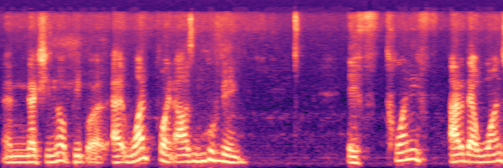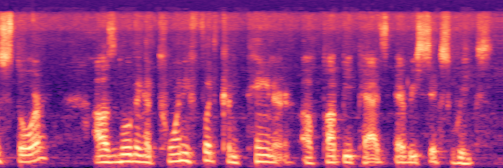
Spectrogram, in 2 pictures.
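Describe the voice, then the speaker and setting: A fifty-year-old man whose first language is Taiwanese, talking as a guest in a relaxed interview. His voice is dark and husky with a gravelly edge. He tells stories with animated energy, restarting phrases and laughing as he goes. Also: fairly high pitch, moderate pace, rough recording. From Taiwan and Hawaii. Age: 50s. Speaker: guest, business owner. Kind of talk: casual interview talk.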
